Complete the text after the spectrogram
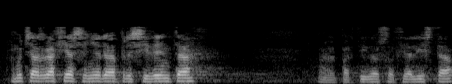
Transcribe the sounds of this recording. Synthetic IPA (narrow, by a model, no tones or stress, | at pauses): mut͡ʃazɣɾaθjasːeɲoɾapɾesið̞ẽnt̪a | alpaɾt̪iðoso̞θjalist̪a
